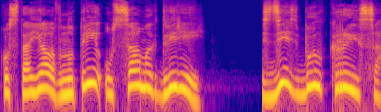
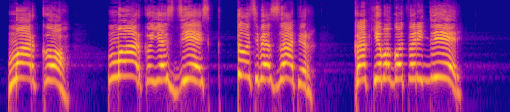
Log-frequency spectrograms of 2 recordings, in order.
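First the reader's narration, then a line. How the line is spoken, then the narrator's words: Loud shouting. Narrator (Russian): Крыса громко крича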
